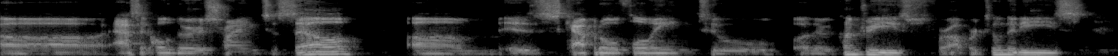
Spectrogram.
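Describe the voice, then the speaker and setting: A man talks at a very slow pace with hardly any pauses. His pitch is fairly low, with ordinary variation. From Brazil. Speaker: panel moderator. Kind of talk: online panel discussion.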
